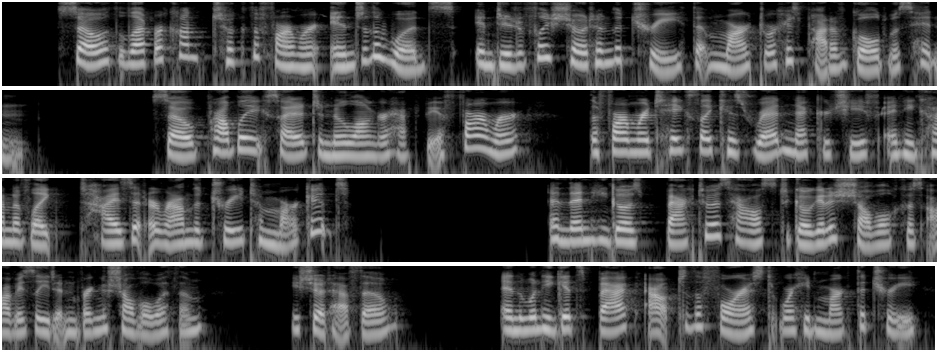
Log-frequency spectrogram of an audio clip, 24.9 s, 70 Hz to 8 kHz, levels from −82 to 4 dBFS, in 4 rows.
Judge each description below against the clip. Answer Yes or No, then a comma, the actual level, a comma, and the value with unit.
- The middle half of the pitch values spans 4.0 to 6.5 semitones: Yes, average, 4.3 semitones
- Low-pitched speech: No, high, 215 Hz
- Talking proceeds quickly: Yes, fast, 230 wpm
